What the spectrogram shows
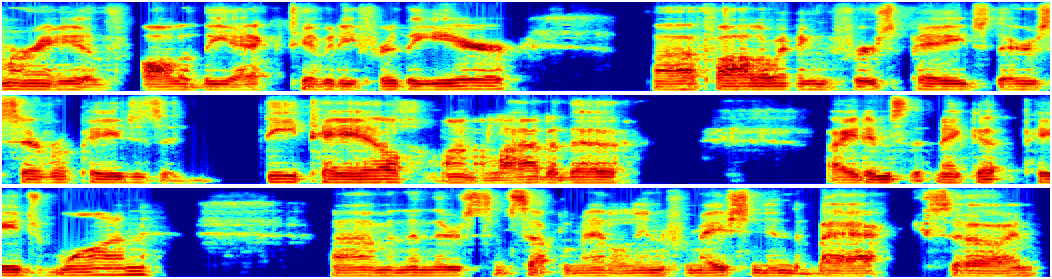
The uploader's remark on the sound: was held on Zoom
